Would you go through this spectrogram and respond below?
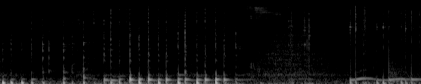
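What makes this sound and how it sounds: A clear glass mason jar with a metal lid, partly filled with water, is tapped with fingertips close to the microphone, giving a quick run of dull, low knocks that crowd together in the middle. The taps then stop while the jar is turned upside down, bringing a soft, bright wash of sloshing water, and the tapping resumes at a gentler pace.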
